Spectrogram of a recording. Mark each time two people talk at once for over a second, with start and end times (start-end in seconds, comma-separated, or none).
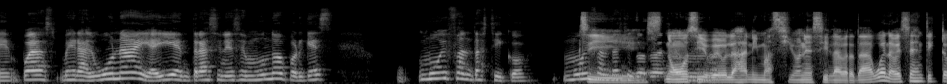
5.8-7.3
